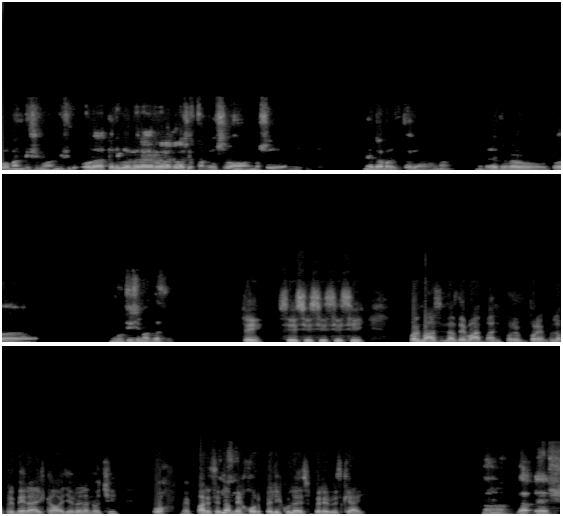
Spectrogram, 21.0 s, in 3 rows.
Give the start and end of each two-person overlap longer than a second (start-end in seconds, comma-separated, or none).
none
